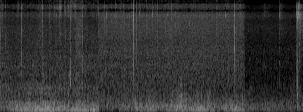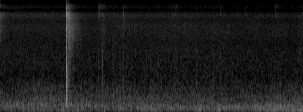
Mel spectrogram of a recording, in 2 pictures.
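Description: A brewing thunderstorm with steady rain hissing on surfaces, a low thunder rumble early on, then the rain eases and two sharp cracks stand out against the quieter patter.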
